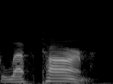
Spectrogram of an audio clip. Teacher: then the next starts with the vowel also do this so the last consonant jumps over left arm the t is going to jump over to arm · The T's going to jump over to arm, and it's going to sound like left arm. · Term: linking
